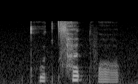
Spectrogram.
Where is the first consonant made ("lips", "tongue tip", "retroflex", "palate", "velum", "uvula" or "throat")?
velum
